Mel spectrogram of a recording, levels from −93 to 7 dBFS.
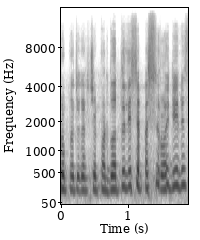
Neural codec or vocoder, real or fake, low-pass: codec, 32 kHz, 1.9 kbps, SNAC; fake; 14.4 kHz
